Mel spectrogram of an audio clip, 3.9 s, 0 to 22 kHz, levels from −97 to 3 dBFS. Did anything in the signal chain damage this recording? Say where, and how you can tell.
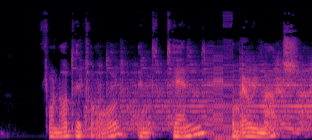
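Yes. A feedback echo between two devices runs from 0.94 s to the end, at the call-processing stage. The sound returns about every 400 ms, peaking about 8 dB below the direct speech. A second device's loudspeaker is re-entering this microphone, which the local echo canceller cannot remove.

Robotic sound from repeated short buffers appears from 2.60 to 3.02 s, at the driver or buffer stage. The sound becomes a rigid metallic buzz at 50 Hz. The likely cause is a 20 ms block being replayed to cover late audio, with most of the real signal in that span skipped.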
